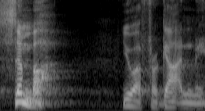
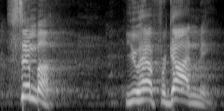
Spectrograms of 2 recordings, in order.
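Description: First: Hushed, lower Mufasa line, barely voiced as the king; quietly hint at the lion king father; soft half-try at a regal lion father. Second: Loud, mock-regal lion king voice; hammed-up loud lion father; booming Mufasa. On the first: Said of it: "comes to Simba and says". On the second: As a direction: boom it out like the king of Pride Rock. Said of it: "I'm not gonna try Dream Zero".

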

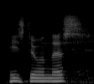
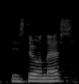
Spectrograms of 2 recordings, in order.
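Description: Both takes have the same delivery.

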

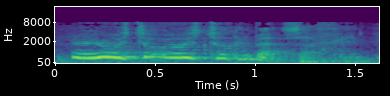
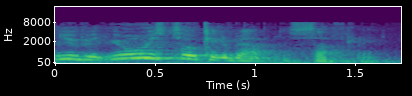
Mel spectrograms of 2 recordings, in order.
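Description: First: Fast, much higher exasperated whine; mock complaint. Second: Quick, higher nagging tone; mock complaint. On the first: Retreatant complaining to the teacher, fast high whine. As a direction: pile up the accusation in a squeal. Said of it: "she said". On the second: Retreatant complaining to the teacher, quick and mocking. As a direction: rattle off the grievance. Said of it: "And she said".

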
